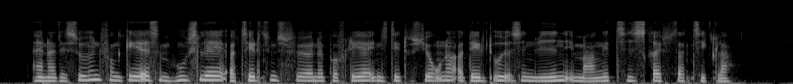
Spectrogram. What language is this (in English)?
Danish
